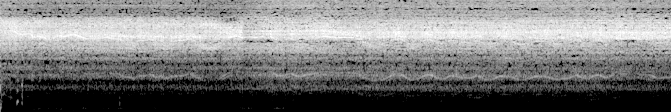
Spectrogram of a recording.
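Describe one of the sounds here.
A small electric chainsaw whines steadily as it cuts into a tree trunk.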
